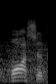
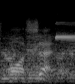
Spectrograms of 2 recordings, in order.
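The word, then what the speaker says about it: Faucette: apologize to chuck because we've been pronouncing his name fawcett all year long that's what we thought it was supposed to be but now we're told it's fossett i just learned how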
